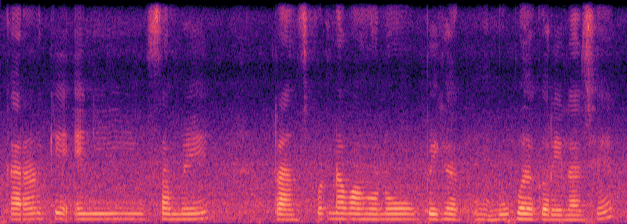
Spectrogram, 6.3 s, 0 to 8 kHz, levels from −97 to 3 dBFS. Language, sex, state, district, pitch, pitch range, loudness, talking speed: Gujarati, female, Gujarat, Valsad, 190 Hz, 185-195 Hz, -21 LUFS, 95 wpm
